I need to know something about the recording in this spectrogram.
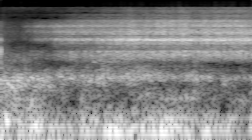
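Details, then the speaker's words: Opel Zafira A brake vacuum booster: steady airy hiss of air escaping through a leak in the corroded booster, causing a hard brake pedal; booster must be replaced. "right here I hear that it went here hissing that's what it will have to be changed"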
